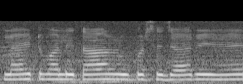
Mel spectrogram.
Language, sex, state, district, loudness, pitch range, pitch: Hindi, female, Rajasthan, Bikaner, -12 LUFS, 230-235 Hz, 230 Hz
